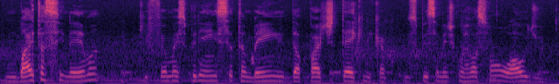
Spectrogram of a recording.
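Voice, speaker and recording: Noticeable noise fills the background. Over it, a man speaks at a fairly quick pace. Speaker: podcast host. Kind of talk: casual chat.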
